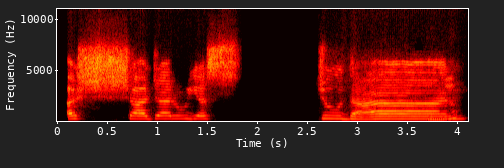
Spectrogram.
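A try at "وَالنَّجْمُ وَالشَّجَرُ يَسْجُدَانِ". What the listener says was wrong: والنجم. والشجر. There's wa.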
